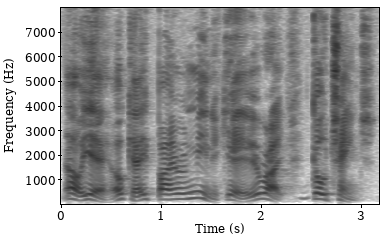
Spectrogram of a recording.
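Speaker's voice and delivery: ordinary talk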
